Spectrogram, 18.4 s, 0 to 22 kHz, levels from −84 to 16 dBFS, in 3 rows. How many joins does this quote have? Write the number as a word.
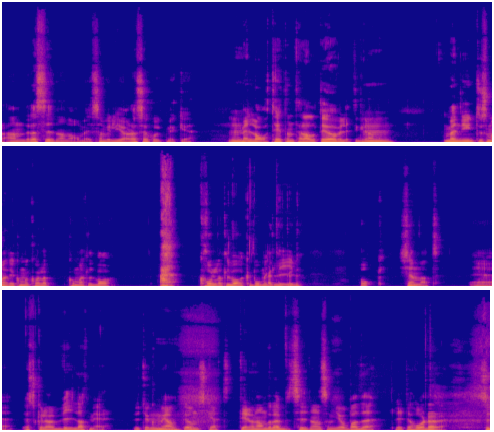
zero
